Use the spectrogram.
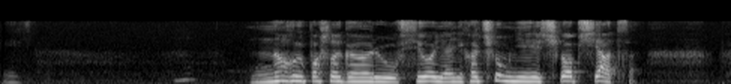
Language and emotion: Russian, angry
